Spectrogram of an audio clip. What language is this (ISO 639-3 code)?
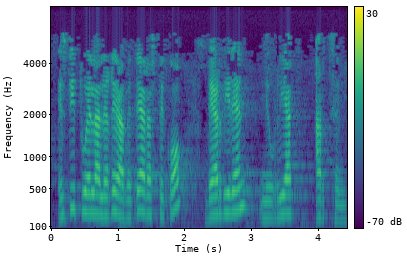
eus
